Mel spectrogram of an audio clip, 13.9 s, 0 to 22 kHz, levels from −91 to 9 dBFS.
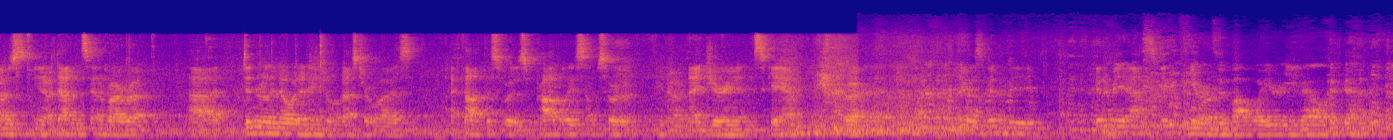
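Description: From the start until 8.58 s the sound carries nothing above 8.9 kHz and a background noise about 40 dB down, then opens up with no gap and shifts level by about 5 dB, likely an input switched to a poorer device and back.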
